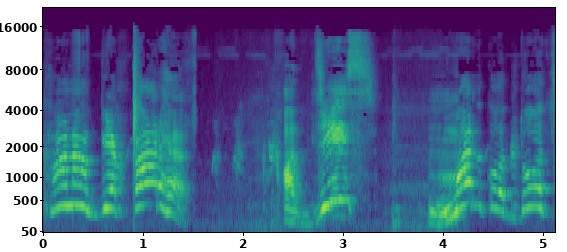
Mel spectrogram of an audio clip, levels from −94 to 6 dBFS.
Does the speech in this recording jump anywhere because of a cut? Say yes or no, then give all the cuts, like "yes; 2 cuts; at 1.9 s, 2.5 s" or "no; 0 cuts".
no; 0 cuts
